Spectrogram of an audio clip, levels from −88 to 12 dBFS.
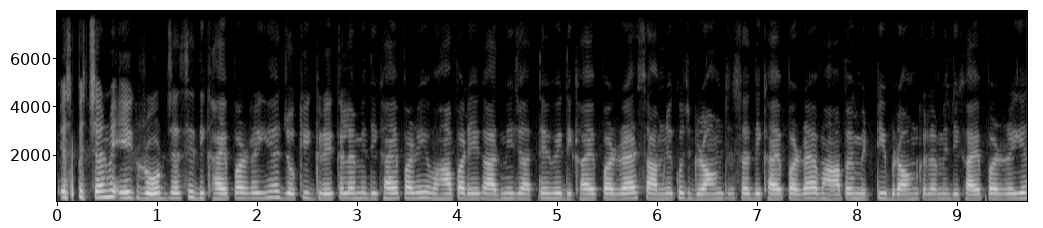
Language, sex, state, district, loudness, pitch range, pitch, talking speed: Hindi, female, Bihar, Saharsa, -15 LUFS, 205-225 Hz, 210 Hz, 290 wpm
